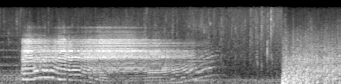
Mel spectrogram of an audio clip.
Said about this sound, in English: Quickly! The acid rain is at its heavy point. Acid rain? Very acidic. It tastes like toxic waste sweets.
